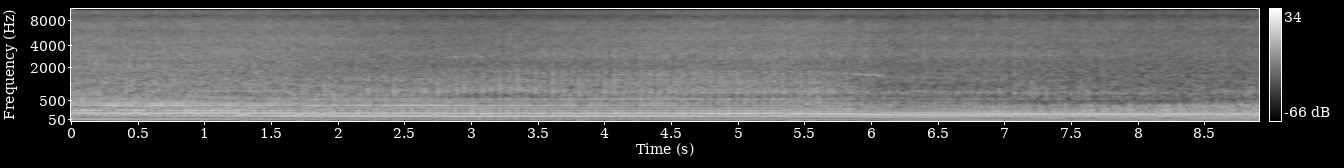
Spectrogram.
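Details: 2007 Honda CBR600RR after an oil, filter and air filter service, in neutral. Even idle picks up cleanly when revved and settles again with no knocks or misses; mechanically healthy, with only electrical issues left.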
